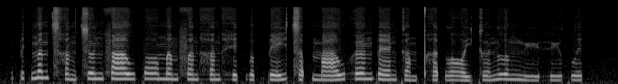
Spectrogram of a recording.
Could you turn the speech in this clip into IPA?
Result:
p ɪ˧ k̚ n̪ ɐ˥ n t͡sʰ ɐ˨˩ ŋ t͡s ɵ˧ n f aː˧ w p ɔː˧ m ɐ˨ m f ɐ˨ n h ɐ˨ n h ɪ˨ k̚ l ʊ˨˥ k̚ p e˨˥ j t͡s ɐ˨˥ p̚ m aː˨˥ w h œː˥ ŋ p ɛː˧ ŋ k ɐ˨˩ m pʰ ɐ˨ t̚ l ɔː˨˩ j k ɵ˨˥ n l ʊ˧ ŋ m yː˨˩ h yː˨ kʷ ɪ˧ k̚

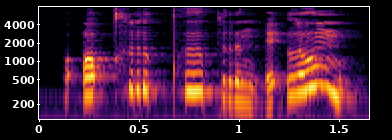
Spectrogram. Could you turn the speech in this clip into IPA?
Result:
ʔ ɔ˦˥ ʔ kʰ r u˥˩ k̚ pʰ ɯː˥˩ p r ɯ˨˩ ŋ ʔ e˦˥ ʔ l o˥˩ m

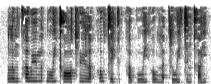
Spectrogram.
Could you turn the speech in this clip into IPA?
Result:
l ʊ˨ ŋ t̪ʰ ɐ˧ w yː˧ m ɵ˧ t̚ w uː˨˥ j kʰ ɔː˨˧ t͡sʰ yː˧ l ɐ˨˥ p̚ h o˥ w t͡s e˨˩ j k ɪ˨ k̚ h ɐ˨˩ w k uː˨˥ j h o˨ w ŋ ɐ˨ t̚ s uː˨˥ j t͡s ɪ˨˥ ŋ kʰ ɐ˨˥ j

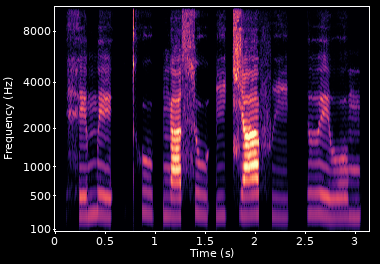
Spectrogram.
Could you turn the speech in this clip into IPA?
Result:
h e˩˧ m e˧˩ | t̪ʰ uː˧˩ p̚ ŋ a˩˧ s u˧˩ ʔ i˧ t͡ɕ aː˧˥ f i˩ | ʋ e˧˩ ʋ o˩ m

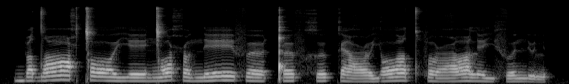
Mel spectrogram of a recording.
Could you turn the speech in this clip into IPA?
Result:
bʲ ɛ dˤ ɑː ħ ǀ ɔː j eː ŋ͡ǀ ɔ ħ o n eː f œː ǃ œ f x ɵ k æ ʕ ɵ j ɔː tˤ f o ʕ ɑ l e j f ɵ n ʉ l

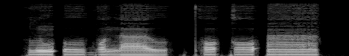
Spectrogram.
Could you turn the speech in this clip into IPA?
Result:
l ũ˦˨ ʔ o˦ ʊ̯ b ɔ˦˨ n a˨ ʊ̯ | pʰ ɔ˦˨ k ɔ˦ ʔ ã˦

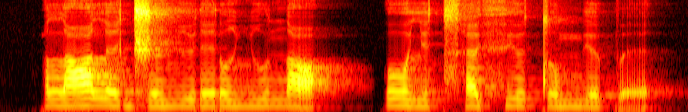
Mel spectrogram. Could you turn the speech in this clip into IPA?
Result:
l ɑ l ɛ d͡ʒ œ ʎ y ɾ e ɾ o ʎ u n ɑ | o lʲ ø t͡sʰ æ fʲ ɵ t o mʲ œ p ɛ̰

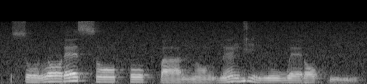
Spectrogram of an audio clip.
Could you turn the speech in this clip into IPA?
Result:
s o˨ l ɔ˧ ɾ ɛ˦ s ɔ̃˧ h o˧ k͡p a˨ n ɔ̃˨ ɡ͡b ɛ̃˨˦ ɡ i˦˨ n u˨ w ɛ˧ ɾ ɔ˧ k͡p i˨

